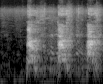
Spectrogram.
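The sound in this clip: A dog barks three times at an even, unhurried pace. Each bark is loud, short and clear, with quiet gaps between them.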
